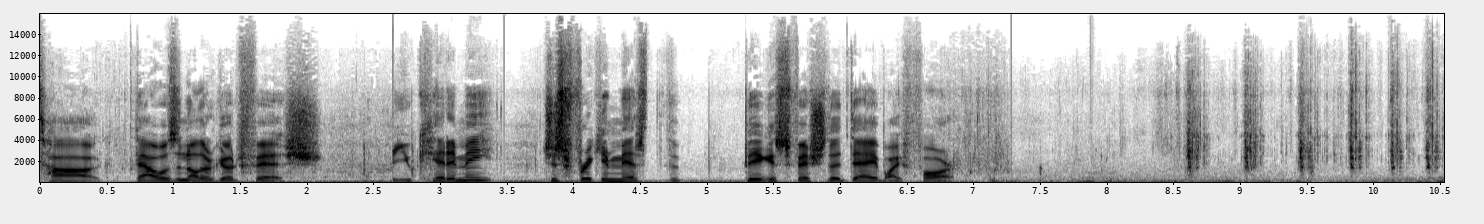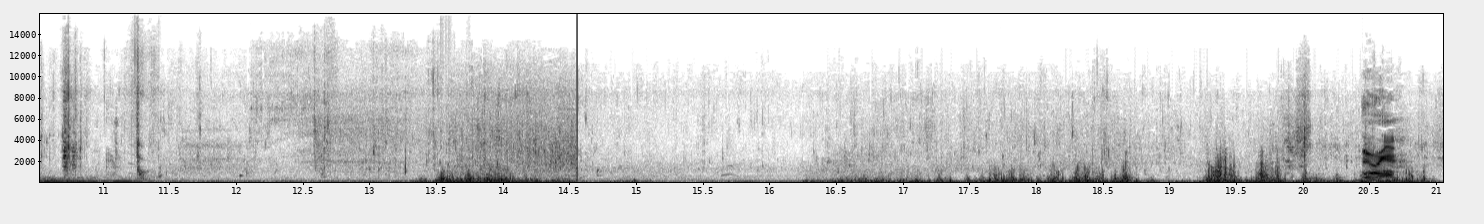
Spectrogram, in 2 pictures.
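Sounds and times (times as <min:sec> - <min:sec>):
steady low hum: 0:00.0 - 0:21.0
wind buffeting microphone: 0:06.8 - 0:21.0.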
